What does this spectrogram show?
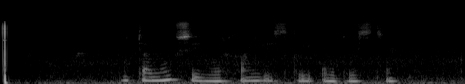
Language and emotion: Russian, sad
